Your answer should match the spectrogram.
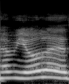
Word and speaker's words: hemiola: It's spelled here H-E-M-I-O-L-A. – I don't know what that is, but I'm going to say correct. – I say it's correct. – It's correct. – Yes. It's hemiola. Yeah. Hemiola is a rhythm pattern denoting three beats in the space of time occupied by two beats.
